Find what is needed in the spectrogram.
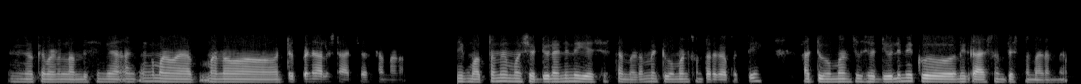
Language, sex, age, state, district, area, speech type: Telugu, male, 60+, Andhra Pradesh, Kakinada, urban, conversation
